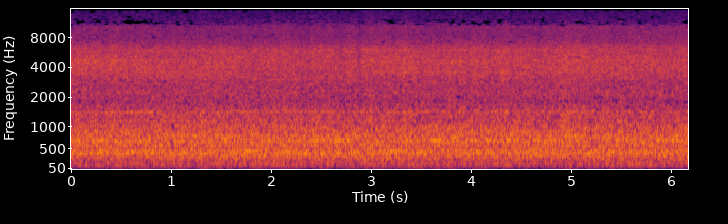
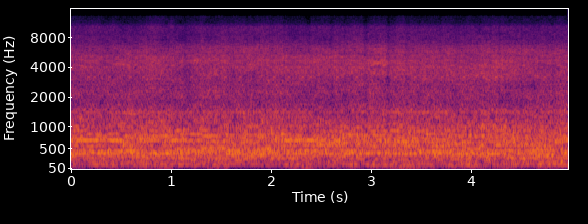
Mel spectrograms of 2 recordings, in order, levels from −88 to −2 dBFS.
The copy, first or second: second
